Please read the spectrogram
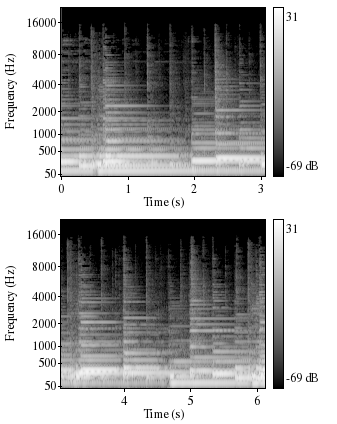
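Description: Background music: an acoustic guitar playing a slow tune of picked notes and chords.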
